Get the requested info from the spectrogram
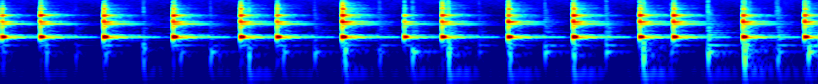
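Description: A high-pitched hand percussion instrument struck in a repeating syncopated pattern, about three to four sharp clacks a second, all on one pitch: the percussion opening of a song for Exu.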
